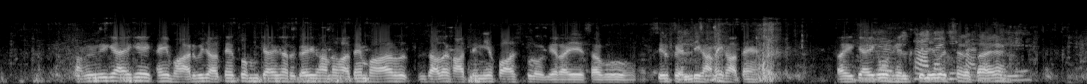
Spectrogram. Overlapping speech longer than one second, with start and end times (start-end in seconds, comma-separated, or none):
8.6-10.1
